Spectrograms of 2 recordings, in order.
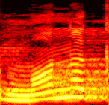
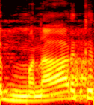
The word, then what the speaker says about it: monarch: और ये एक और लफ्ज़ MONARCH, इसी से ये मोनक है, मोनक। ये मनार्क नहीं है, बहुत सारे लोग इसे मनार्क पढ़ रहे होते हैं।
